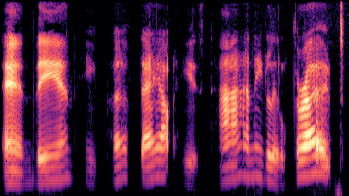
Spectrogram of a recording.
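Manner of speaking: plain reading voice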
